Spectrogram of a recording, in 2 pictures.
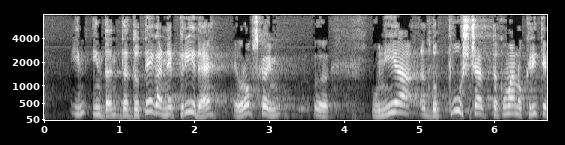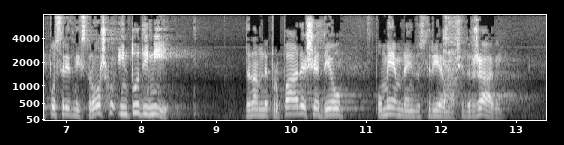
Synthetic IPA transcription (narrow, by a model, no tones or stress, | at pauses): inind̪ad̪ad̪ɔt̪eːɡanɛpɾiːd̪ɛɛwɾoːpska | uniːjad̪ɔpuʃt͡ʃat̪akɔʋaːnɔkɾiːt̪jɛpɔsɾeːd̪nixst̪ɾoːʃkɔwʔint̪uːd̪imi | d̪̥anamnɛpɾɔpaːd̪ɛʃɛd̪eːwpɔmẽmbnɛind̪ust̪ɾijɛwnaʃid̪əɾʒaːʋi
